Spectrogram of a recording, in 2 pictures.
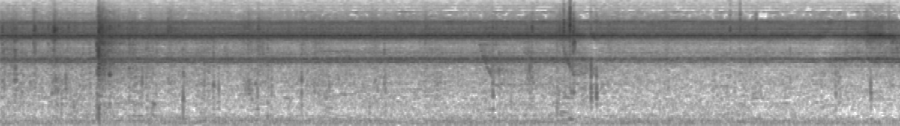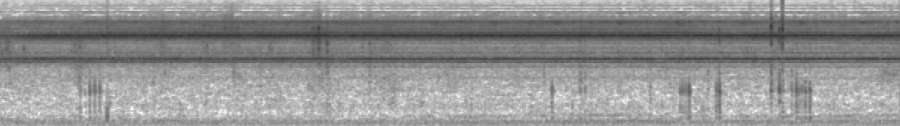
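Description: A steady, high-pitched chorus of insects buzzing without a break, growing a little louder about halfway through, with a few faint clicks.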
